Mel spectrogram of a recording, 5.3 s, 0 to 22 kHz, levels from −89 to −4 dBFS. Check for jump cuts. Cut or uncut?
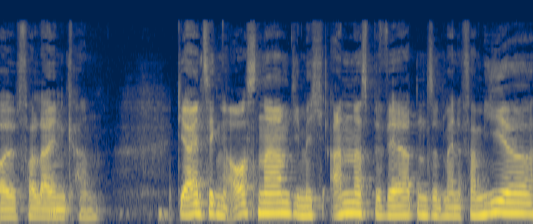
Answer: uncut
